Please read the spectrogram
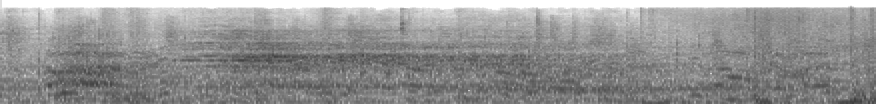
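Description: Battle-scene soundtrack: a horse whinnying amid soldiers' yelling, over an orchestral score.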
